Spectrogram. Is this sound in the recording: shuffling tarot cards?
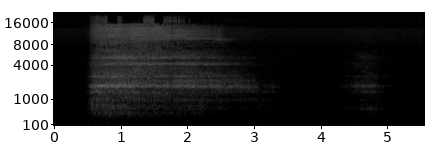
no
